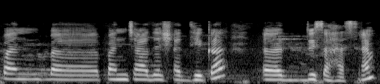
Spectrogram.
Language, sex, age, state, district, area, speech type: Sanskrit, female, 18-30, Kerala, Thiruvananthapuram, urban, spontaneous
